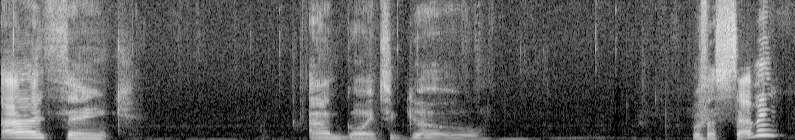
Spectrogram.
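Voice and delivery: rising, questioning upward inflection, voice lifting. Giving the year a rating out of ten: upward inflection. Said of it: "with an upward inflection".

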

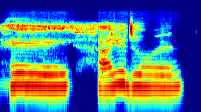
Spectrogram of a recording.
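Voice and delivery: slow, drawn-out, high, loud, reluctant. Imitating a meme of people walking into a room: imitating the Little Women Atlanta meme. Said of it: "meme from Little Women Atlanta when they walk in".

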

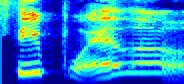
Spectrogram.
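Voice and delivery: tearful, high-pitched voice, crying through tears. Retelling a reply to bullies on the monkey bars: imitating her own crying retort. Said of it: "And then I started crying".

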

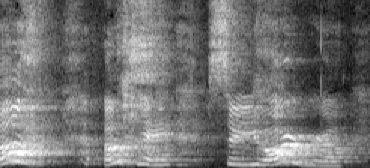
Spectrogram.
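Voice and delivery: high, loud, bewildered laughing disbelief. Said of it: "I'd be like".

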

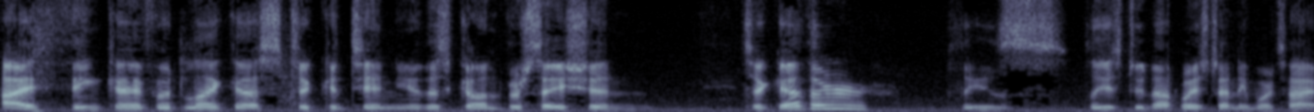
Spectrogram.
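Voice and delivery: polite, high call from the background. A player's character calls out from the background during an interaction, calling out quietly. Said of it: "calling out quietly from the background".

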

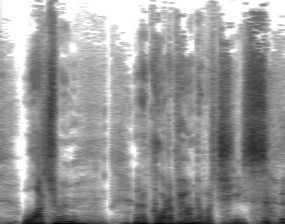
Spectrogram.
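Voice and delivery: put-on gruff, older-sounding Scottish voice. Reading a list of show titles on request: Brian Cox voice. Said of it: "My Brian Cox voice?".

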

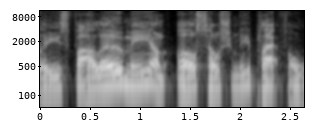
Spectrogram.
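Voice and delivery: Alabama-style Southern US accent. Asked to show a Southern accent, the speaker performs a sample line in it. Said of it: "show me your Southern accent?".

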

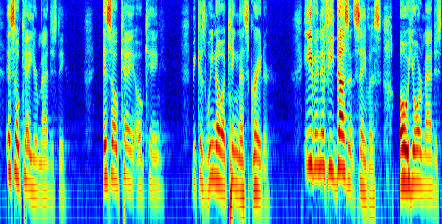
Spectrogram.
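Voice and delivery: sarcastic mock deference, low and soft.

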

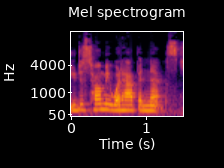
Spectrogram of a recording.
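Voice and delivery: usual speaking voice

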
